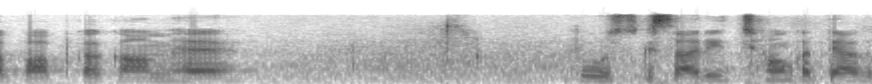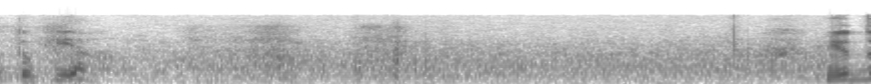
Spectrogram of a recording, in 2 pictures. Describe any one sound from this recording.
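A middle-aged woman speaks calmly and clearly into a microphone, in short phrases with pauses.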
